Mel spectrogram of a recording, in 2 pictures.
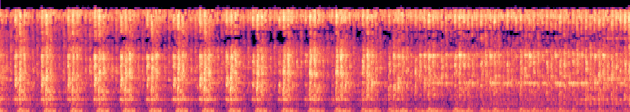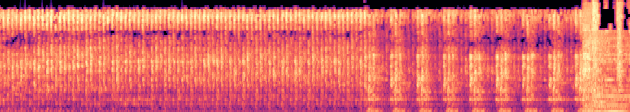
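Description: Diesel tractor engine chugging at about two beats a second, running faster and steadier through the middle, then settling back to the slow chug near the end.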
